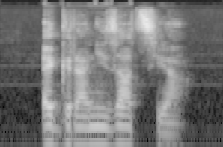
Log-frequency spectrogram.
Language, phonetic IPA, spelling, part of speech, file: Polish, [ˌɛɡrãɲiˈzat͡sʲja], egranizacja, noun, Pl-egranizacja.ogg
